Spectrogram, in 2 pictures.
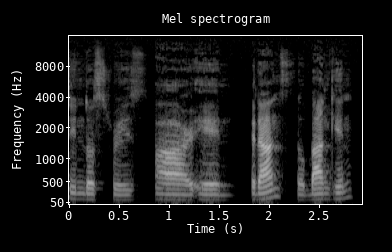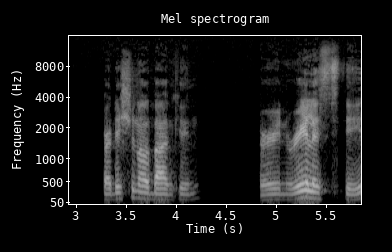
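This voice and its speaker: A man talks with a Jamaican accent. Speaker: development bank investment officer, panelist. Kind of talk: panel talk.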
